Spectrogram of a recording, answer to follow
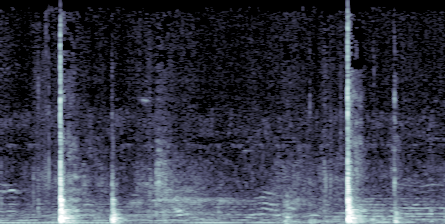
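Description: An axe chopping into a wooden pole: two sharp blows half a second apart, then a third about two seconds later, followed by a lighter knock near the end.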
